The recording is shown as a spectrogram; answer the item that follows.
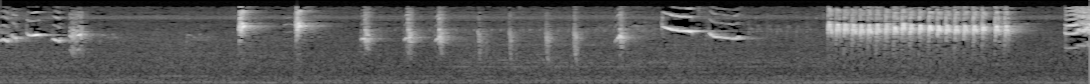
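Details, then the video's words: Oriental magpie-robin in vigorous song as a training track for contest birds: scattered whistles and sharp clicks, falling slurred notes, then a long harsh buzzy rattle lasting over a second. "KONIN GACOR EMOSI FULL BONGKAR ISIAN MEWAH"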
